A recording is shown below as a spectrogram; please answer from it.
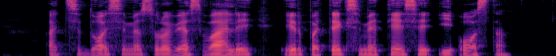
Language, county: Lithuanian, Klaipėda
